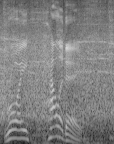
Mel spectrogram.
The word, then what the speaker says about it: Halladay: Roy Halladay. That's how you pronounce it.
